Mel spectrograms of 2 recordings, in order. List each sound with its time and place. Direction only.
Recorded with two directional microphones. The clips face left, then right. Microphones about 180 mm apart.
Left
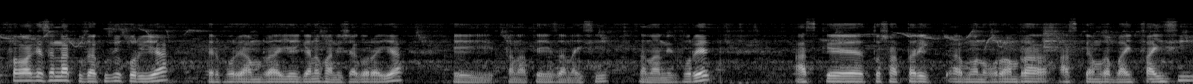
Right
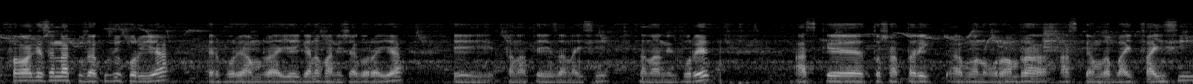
0.1 s speech: 40° left (ahead or behind)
